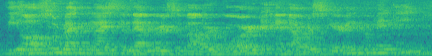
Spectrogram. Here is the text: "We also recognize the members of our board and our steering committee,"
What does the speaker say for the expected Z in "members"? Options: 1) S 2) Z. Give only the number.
2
